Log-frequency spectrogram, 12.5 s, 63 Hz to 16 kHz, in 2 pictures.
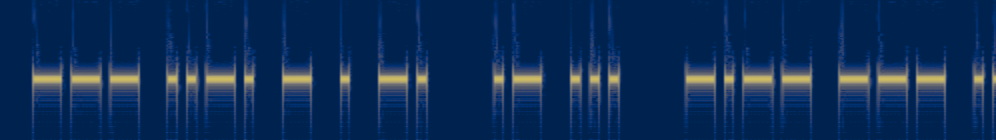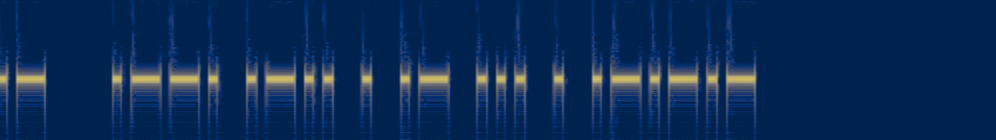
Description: Morse code, heard as a keyed tone, about 20 wpm, 700 Hz. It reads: OFTEN AS YOU PLEASE.
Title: Sentences from Top 1600 Words 20wpm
